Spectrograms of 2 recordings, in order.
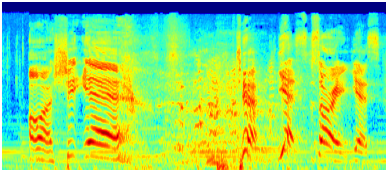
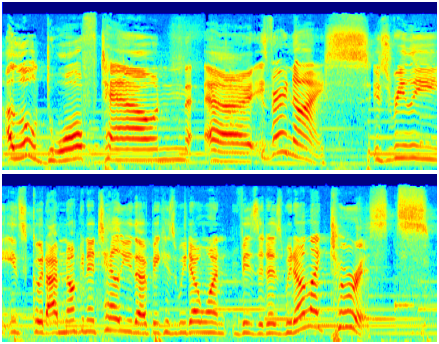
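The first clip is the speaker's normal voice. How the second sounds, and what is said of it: Put-on accent for a dwarf character. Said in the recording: “What is that accent? Where are you from?”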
